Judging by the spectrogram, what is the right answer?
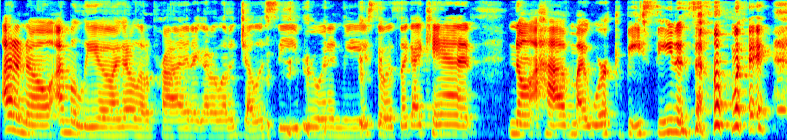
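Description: Speaking with a Canadian accent in an ordinary speaking voice, a woman at medium pitch goes at a fairly quick pace with hardly any pauses and big swings in loudness. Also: lively intonation. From Saskatoon, Saskatchewan, Canada. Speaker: sports TV host. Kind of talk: casual interview chat. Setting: hotel suite overlooking a ballpark.

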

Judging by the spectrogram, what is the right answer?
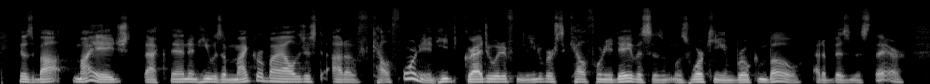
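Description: A man with a Midwestern American accent speaks very fast at medium pitch. The recording is very clean with a silent background, dry and close with no echo. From Nebraska. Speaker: winemaker. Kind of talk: casual interview. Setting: winery event room.

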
